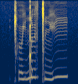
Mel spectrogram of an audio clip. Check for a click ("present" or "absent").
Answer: present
